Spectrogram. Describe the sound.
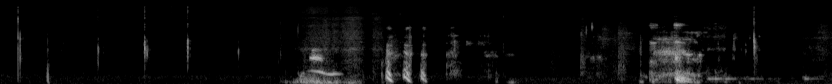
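Someone chews beef jerky with wet, crunchy mouth sounds in a few separate bursts, set apart by faint clicks and quiet pauses.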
